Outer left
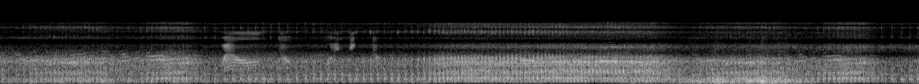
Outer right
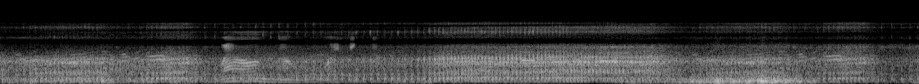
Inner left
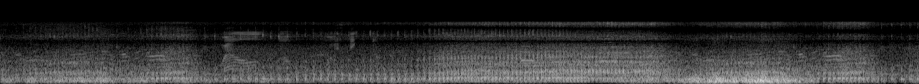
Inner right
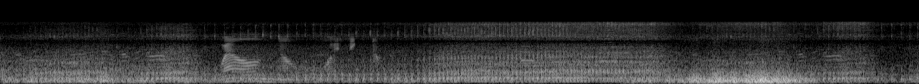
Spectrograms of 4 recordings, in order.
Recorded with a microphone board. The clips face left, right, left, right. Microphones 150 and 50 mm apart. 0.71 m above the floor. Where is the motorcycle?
Centre (ahead or behind); by 9.2 s 25° left (ahead or behind).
